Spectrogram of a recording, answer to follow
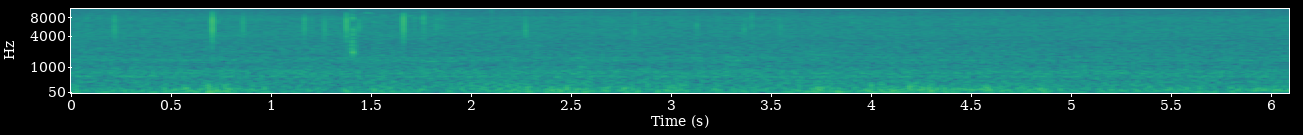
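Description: Low, uneven rumble of wind on the microphone over a vehicle running.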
